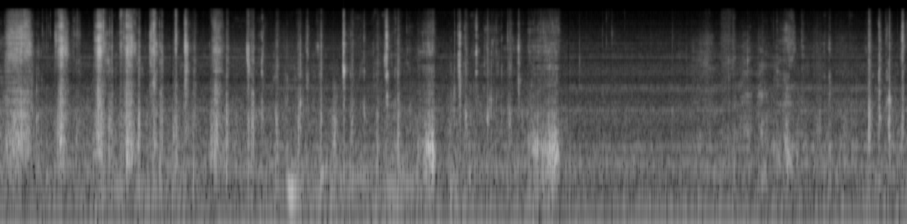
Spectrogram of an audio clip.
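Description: Close-miked eating of noodle soup: a loud slurp of rice noodles at the start, then wet chewing and mouth smacks with scattered clicks and a sip of broth from a spoon. It goes quieter for the last few seconds.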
